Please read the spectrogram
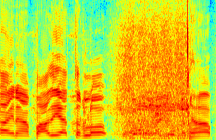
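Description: A man speaking into a handheld microphone, his voice breaking off about halfway through. A swelling rush of street traffic noise from a passing vehicle then fills the rest.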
